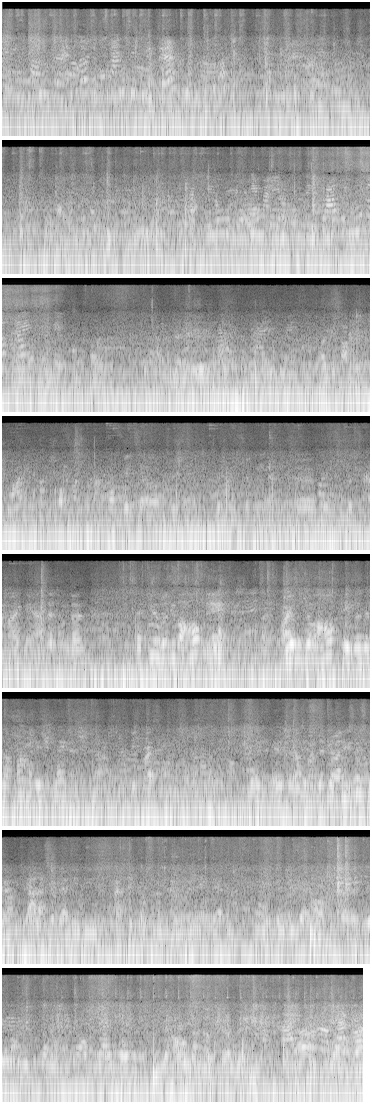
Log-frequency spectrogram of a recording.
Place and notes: osnabrück, katharinenkirche, markt
marktambience osnarbrück, katharinenkirche
project: social ambiences/ listen to the people - in & outdoor nearfield recordings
